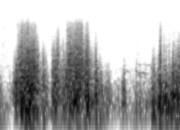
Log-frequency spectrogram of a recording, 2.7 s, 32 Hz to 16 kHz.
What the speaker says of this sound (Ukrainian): У нас сьогодні такий вітер, на вулиці тепло, плюс 20 градусів, але дуже вітряно.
